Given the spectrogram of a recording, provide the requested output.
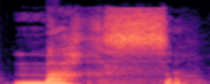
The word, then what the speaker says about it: mars: Okay, so in a way it's an exception because normally final S is not pronounced in French. Okay, we've got some exceptions and this one is one of them. So mars, pronounce the final S, mars, mars.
